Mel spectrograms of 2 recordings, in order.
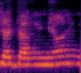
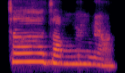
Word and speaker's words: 짜장면: Jadi sebenarnya pelafalannya bukan jajang, tapi 짜장면 gitu. 짜장면 kayak gitu.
